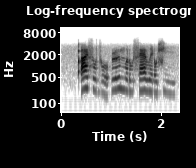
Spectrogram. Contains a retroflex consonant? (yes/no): yes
